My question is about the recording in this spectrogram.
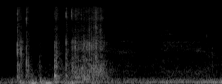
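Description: Faint clicks and rustles from a handheld phone being moved about in the first second, then a quiet stretch with a low steady hum underneath.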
